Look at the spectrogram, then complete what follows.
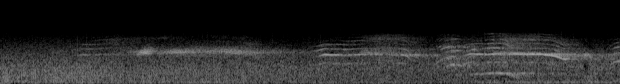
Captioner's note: hollers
